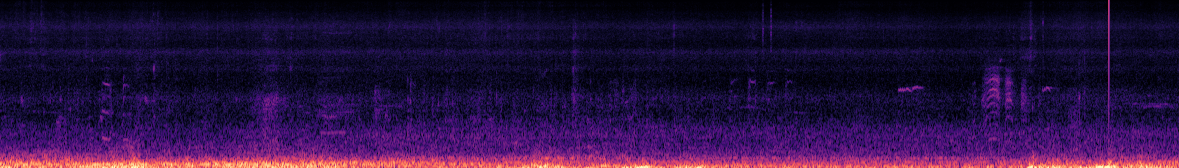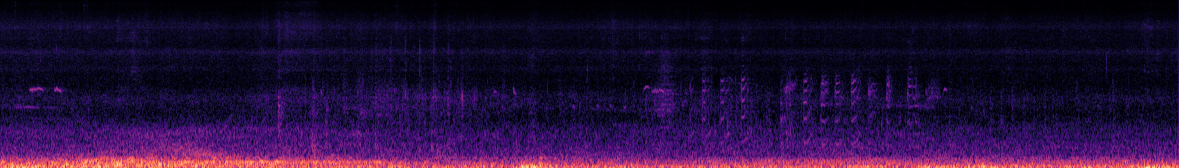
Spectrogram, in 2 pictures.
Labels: Are there ducks?
yes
